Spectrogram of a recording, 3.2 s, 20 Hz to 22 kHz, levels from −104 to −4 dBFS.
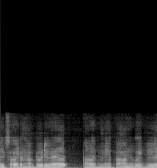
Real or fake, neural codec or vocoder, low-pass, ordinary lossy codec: fake; codec, 24 kHz, 1 kbps, SNAC; 7.2 kHz; none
